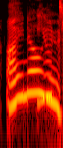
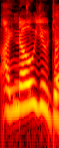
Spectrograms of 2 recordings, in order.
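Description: First: It is said in a gentle, friendly tone. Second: It is said in a curt, impatient tone. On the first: The speaker is being patient with the listener. The speaker calls it right. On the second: The speaker is irritated with the listener. The speaker calls it wrong.

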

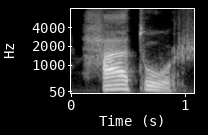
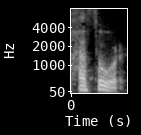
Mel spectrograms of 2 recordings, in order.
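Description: First: The t and h are said as separate sounds. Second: The t and h blend into one th sound. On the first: The speaker calls it right. "It is Hathor" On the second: The speaker calls it wrong. "It is not Hathor"

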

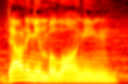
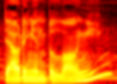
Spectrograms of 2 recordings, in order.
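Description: First: The voice stays level without a questioning rise. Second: The voice rises like a question.

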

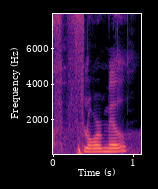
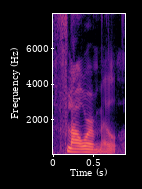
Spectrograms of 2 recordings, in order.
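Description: First: The first word rhymes with door. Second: The first word rhymes with power. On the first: The speaker calls it wrong. "I've heard words used like floor mill, ... but it's actually wrong" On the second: The speaker calls it right. "It's flour mill, because it's flour"

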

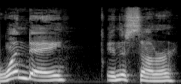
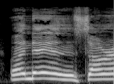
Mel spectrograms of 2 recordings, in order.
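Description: First: It is said in the speaker's normal adult voice. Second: It is said in a put-on young kid's voice.

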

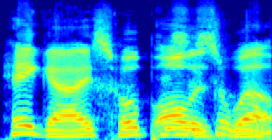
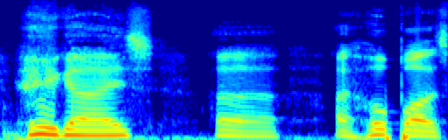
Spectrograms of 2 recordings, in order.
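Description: First: It is read in a plain, ordinary voice. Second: It is read in a slow, dazed stoner voice. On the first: "I'll just read the thing" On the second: "I'll do it in the stoner voice"

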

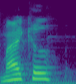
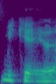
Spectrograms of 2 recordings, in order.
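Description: First: The name is pronounced with English sounds. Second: The name is pronounced with Swedish sounds. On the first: "the English pronounce probably Michael" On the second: "I don't know how the Swedish pronounce it. I think it's Michael"

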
